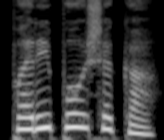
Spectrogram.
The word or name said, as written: ಪರಿಪೋಷಕ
